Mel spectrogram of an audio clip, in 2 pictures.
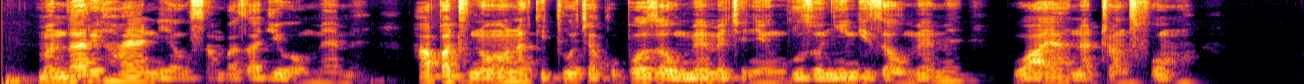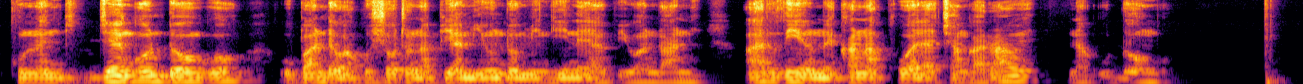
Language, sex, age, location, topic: Swahili, male, 18-24, Nairobi, government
